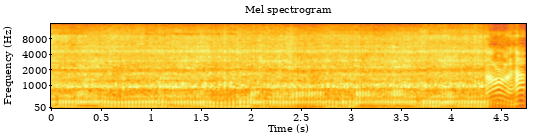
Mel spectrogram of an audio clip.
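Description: A 450 enduro motorcycle engine running close by with a rough, clattering idle and light throttle blips, loud and continuous, with a voice speaking over it.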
